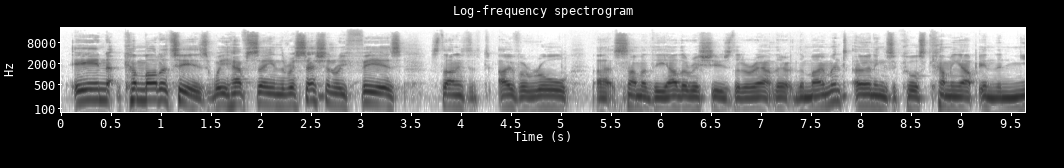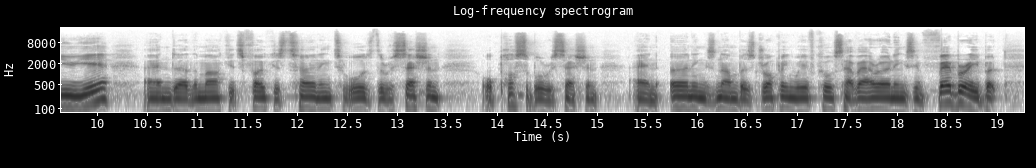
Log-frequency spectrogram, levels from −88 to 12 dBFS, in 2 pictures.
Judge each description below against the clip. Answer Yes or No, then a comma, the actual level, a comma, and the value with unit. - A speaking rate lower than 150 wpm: No, average, 180 wpm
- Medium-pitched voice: No, low, 110 Hz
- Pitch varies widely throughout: Yes, wide, 5.7 semitones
